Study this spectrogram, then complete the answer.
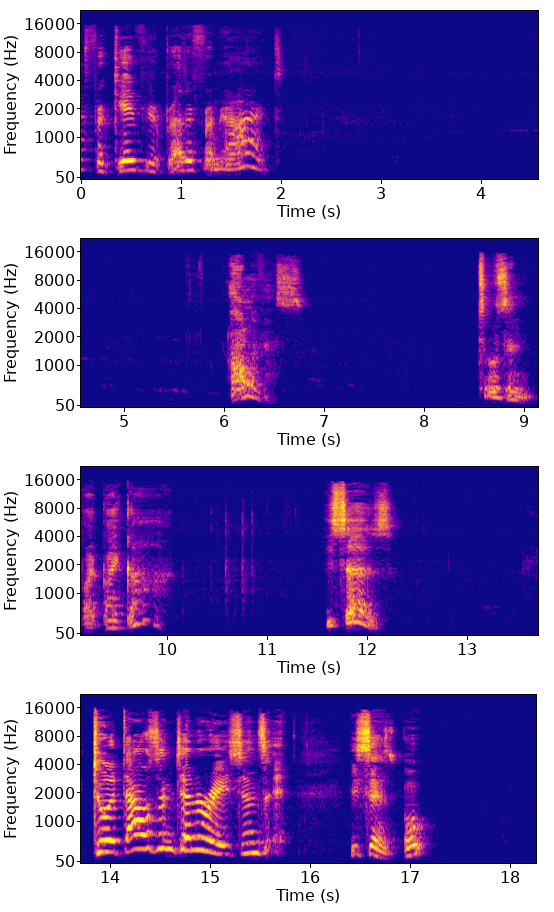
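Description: A middle-aged man talks calmly and close up, in short bursts with pauses.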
